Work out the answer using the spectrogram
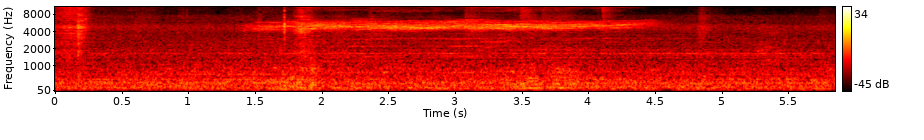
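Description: E7-series Shinkansen rumbling as it slows into a station, heard from inside the car, with a high-pitched squeal lasting about three seconds in the middle as it brakes towards a stop.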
